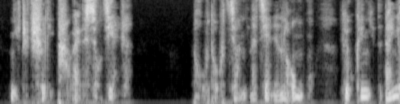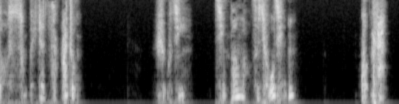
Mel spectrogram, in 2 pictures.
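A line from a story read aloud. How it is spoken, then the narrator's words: Weak, through gritted teeth. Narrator (Chinese): 虚弱无比的柳无心，咬牙切齿的说道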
